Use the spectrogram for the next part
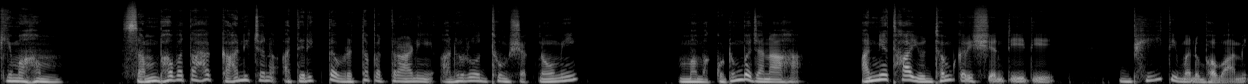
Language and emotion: Sanskrit, fearful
